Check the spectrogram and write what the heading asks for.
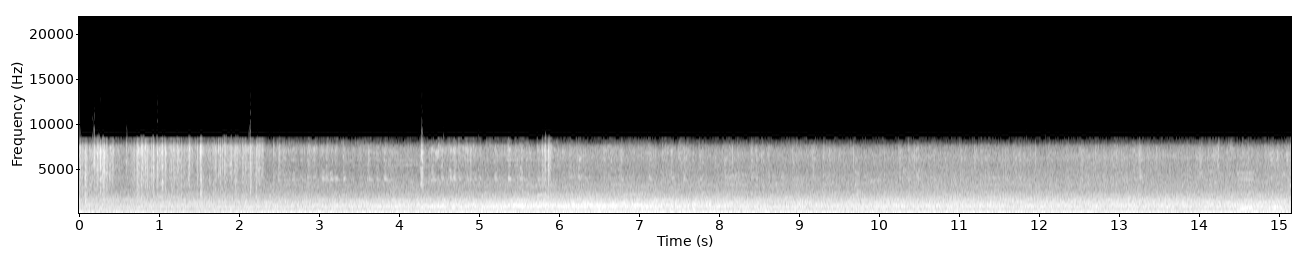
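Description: Road noise heard inside a moving car's cabin: a steady hum of tyres and engine, growing somewhat louder about halfway through as the car drives through a road tunnel.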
